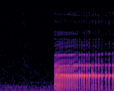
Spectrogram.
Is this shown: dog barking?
no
